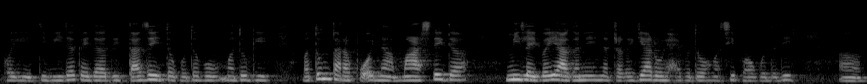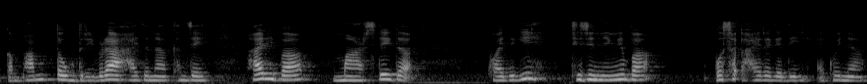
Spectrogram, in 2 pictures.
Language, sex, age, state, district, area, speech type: Manipuri, female, 30-45, Manipur, Bishnupur, rural, spontaneous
